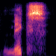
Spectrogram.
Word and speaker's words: Mx: of Mr or Miz it's pronounced mix um and we have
